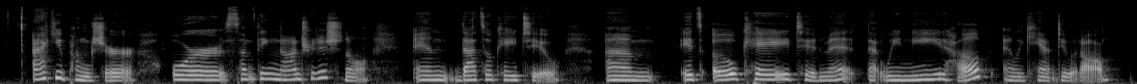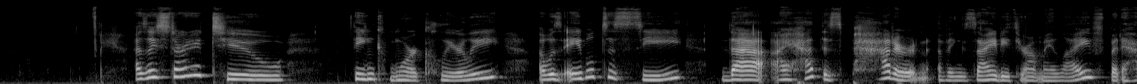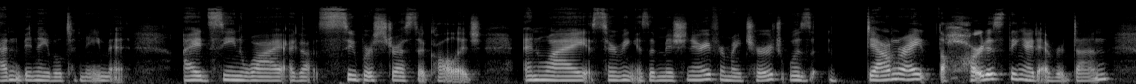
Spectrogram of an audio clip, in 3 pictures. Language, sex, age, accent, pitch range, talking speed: English, female, 20-39, American, 190-240 Hz, 140 wpm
